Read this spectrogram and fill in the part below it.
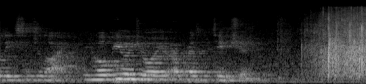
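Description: A boy speaks into a microphone in a large hall.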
